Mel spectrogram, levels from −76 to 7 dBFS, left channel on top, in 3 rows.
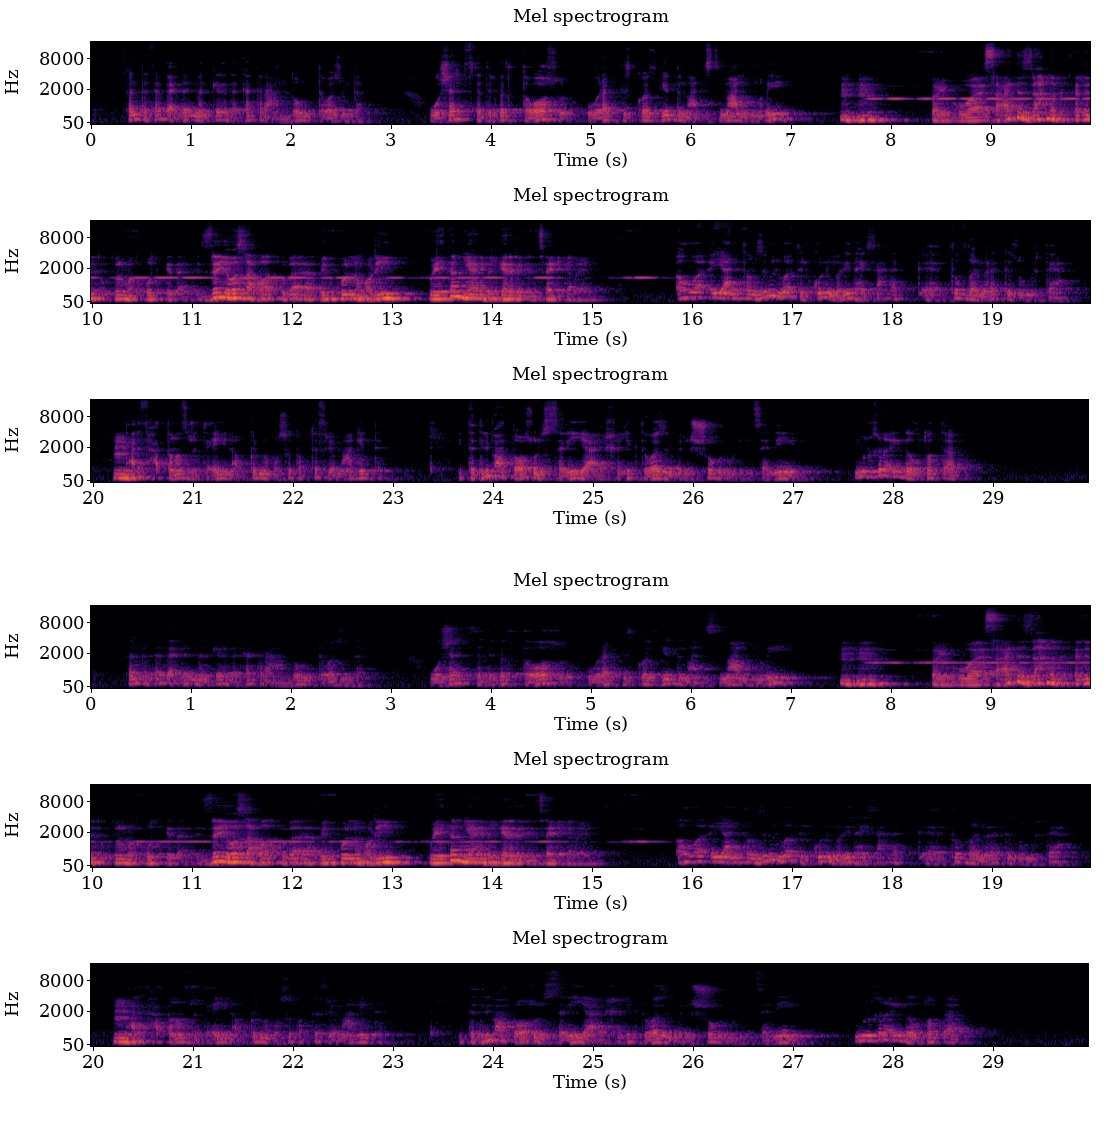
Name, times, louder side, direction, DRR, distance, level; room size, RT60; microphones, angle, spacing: voice 1, 0.3-2.7 3.4-7.0 15.8-19.7 20.3-22.9 23.4-23.5 23.8-27.1 27.6-28.6, left 2 dB, 80° left, 5 dB, 0.8 m, -37 dB
voice 2, 7.5-7.9 8.4-13.1 13.4-15.0 20.2-20.4, left 1 dB, 20° left, 2 dB, 0.8 m, -31 dB
sound 1, 7.7-15.6, left 4 dB, 15° right, 1.3 m, -45 dB
6.5 x 3.8 x 4.7 m, 0.86 s
head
